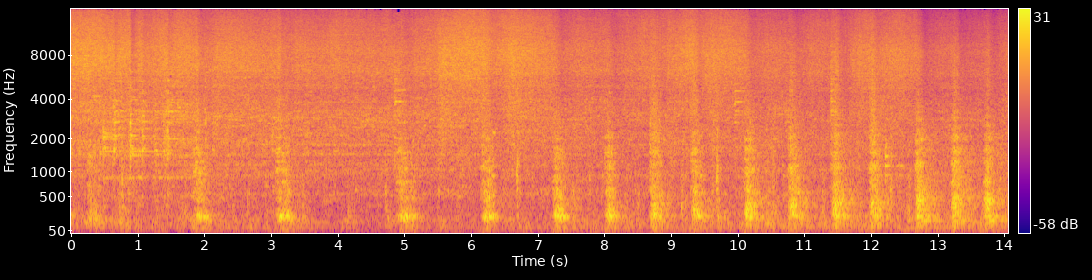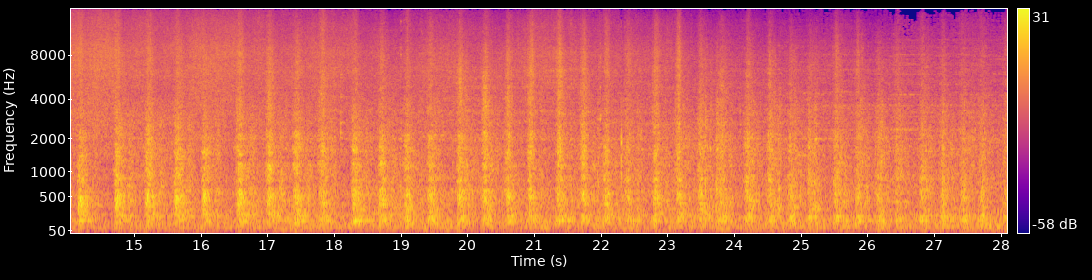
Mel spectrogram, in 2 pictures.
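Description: Steam locomotive pulling away with a goods train: a loud hiss of steam at first, then exhaust chuffs that start slowly, about one a second, and quicken steadily to two or three a second.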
